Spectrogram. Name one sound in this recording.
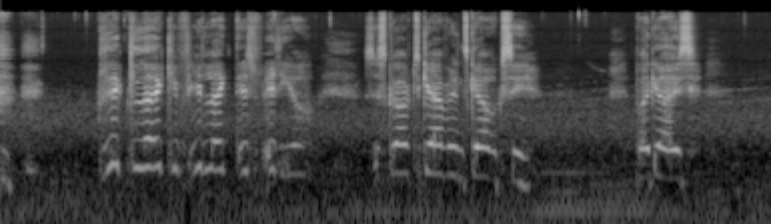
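A young boy talks excitedly, close by.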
